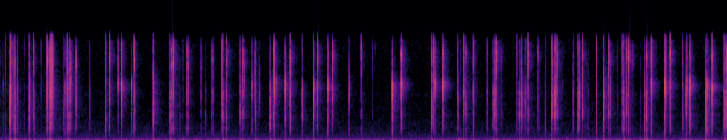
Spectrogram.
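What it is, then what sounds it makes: Acrylic nails tapped together. Long glitter acrylic press-on nails are tapped and scratched against each other, nail on nail, just above the microphone. The result is a rapid, irregular series of dry, bright clicks and scratchy rasps with almost no ring and little low end.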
